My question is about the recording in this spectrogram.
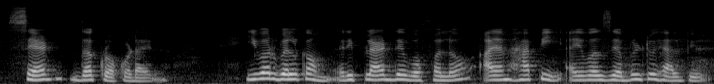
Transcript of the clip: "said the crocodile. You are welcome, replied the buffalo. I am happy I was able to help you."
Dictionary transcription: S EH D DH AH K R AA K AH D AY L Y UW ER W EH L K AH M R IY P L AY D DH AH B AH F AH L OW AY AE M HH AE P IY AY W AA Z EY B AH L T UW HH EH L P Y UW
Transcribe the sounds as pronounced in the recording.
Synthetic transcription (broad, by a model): S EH D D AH K R AA K AH D AY L Y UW ER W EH L K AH M R IY P L AY D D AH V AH F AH L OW AY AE M HH AE P IY AY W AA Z EY B AH L T UW HH EH L P Y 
